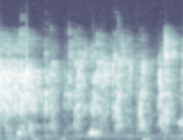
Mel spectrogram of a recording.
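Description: Faint, scattered hand claps from a small congregation, thinning out within the first half second to sparse single claps.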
